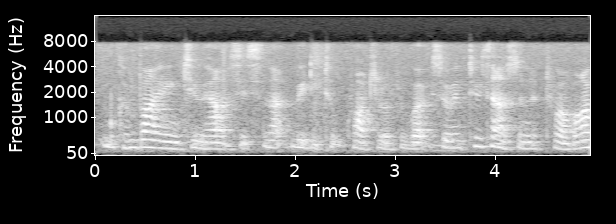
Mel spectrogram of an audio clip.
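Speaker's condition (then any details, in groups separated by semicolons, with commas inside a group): MND, mild; about 8 months since diagnosis; speech slightly affected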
